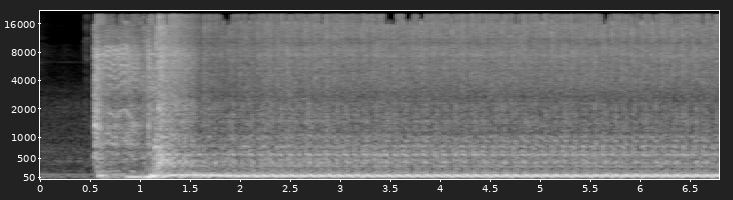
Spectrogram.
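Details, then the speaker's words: LQ9 V8 swapped into a BMW E36, started again after the build, open headers, no coolant yet: fires with a quick flare, then settles into a loud, steady, even idle; runs cleanly. "all right guys yeah you saw it she started she runs"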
